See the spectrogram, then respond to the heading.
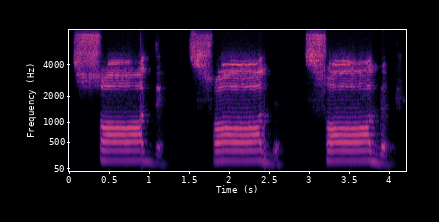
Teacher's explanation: There should not be a rounding of lips because this will add the voice sound of wow. And then this is the last place of articulation from the tongue.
